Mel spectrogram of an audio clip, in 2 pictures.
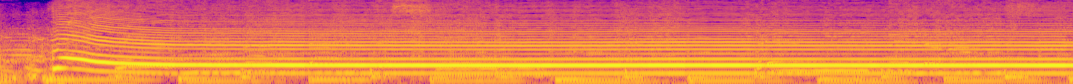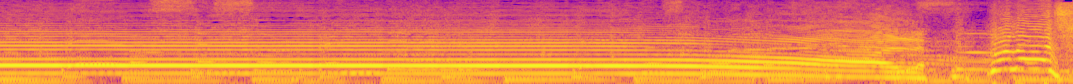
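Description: A football commentator's long drawn-out goal cry, one held 'gooool' of about nine seconds that falls in pitch at the end. Background music with a steady beat runs underneath.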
